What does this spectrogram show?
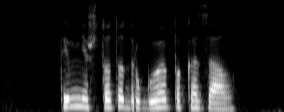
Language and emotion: Russian, neutral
